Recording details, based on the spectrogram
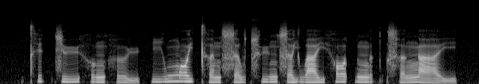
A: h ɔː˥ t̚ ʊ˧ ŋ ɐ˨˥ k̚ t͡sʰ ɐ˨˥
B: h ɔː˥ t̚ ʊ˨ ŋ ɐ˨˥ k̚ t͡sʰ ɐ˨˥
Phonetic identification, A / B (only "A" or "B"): A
